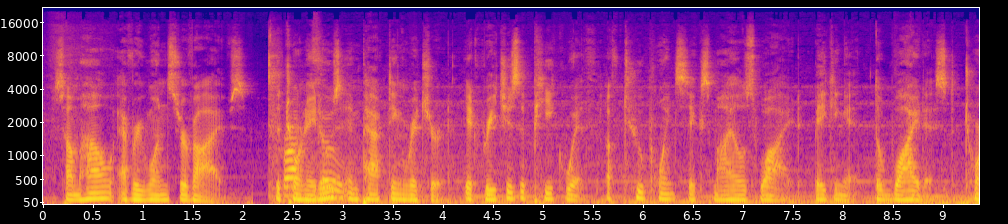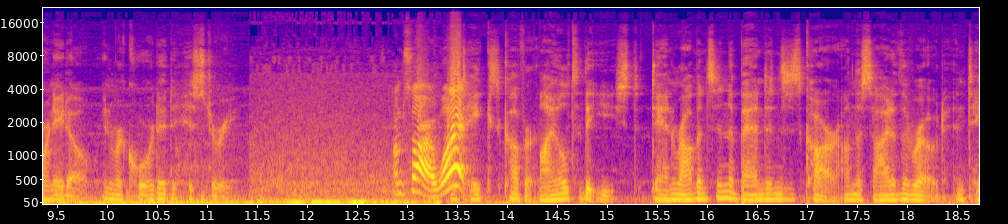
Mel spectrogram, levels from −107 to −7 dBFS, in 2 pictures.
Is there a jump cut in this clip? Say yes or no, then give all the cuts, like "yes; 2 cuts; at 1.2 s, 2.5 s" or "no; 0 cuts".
yes; 2 cuts; at 2.2 s, 11.4 s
